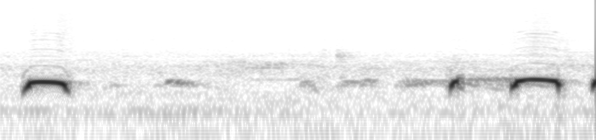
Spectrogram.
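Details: Spotted dove contest cooing, Thổ pha đồng voice: a loud rounded coo, then soft low murmured notes, and near the end a clipped note followed by another rounded coo.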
